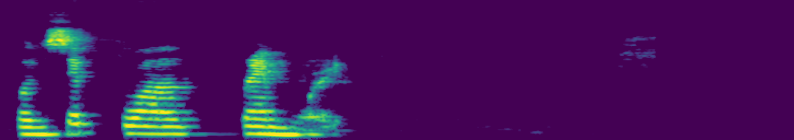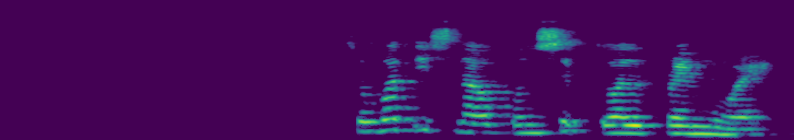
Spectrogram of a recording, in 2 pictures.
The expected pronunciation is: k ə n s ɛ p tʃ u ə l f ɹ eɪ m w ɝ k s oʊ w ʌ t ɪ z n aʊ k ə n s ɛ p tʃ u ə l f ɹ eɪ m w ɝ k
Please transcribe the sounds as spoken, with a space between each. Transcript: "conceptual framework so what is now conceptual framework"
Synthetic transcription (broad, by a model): k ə n s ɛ p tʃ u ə l f ɹ eɪ m w ɝ k s oʊ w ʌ t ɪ s n aʊ k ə n s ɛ p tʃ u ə l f ɹ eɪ m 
